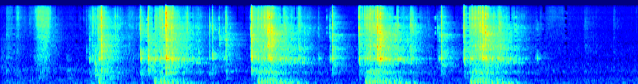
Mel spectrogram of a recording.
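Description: About five hard pulls on the recoil starter of a small gasoline scooter engine. Each pull is a rasping whir as the engine cranks over, and the engine does not catch.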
